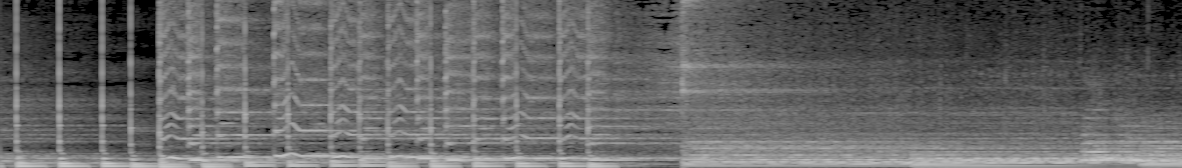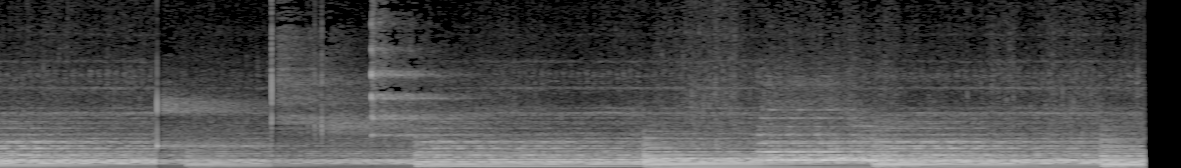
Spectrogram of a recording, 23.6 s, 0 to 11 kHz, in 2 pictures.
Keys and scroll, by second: 3.0 space, 4.1 space, 6.9 space, 9.0 space, 10.1 space, 16.0 ctrl+Return, 17.2 ctrl+j, 20.9 space.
